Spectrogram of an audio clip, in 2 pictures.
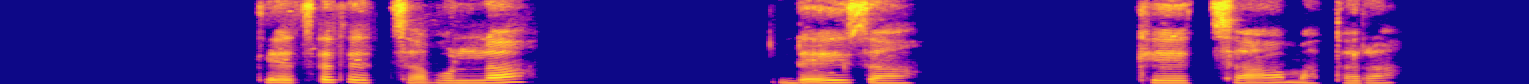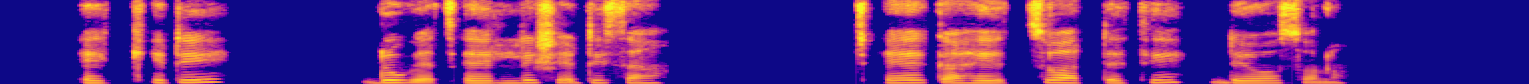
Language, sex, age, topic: Gamo, female, 25-35, government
